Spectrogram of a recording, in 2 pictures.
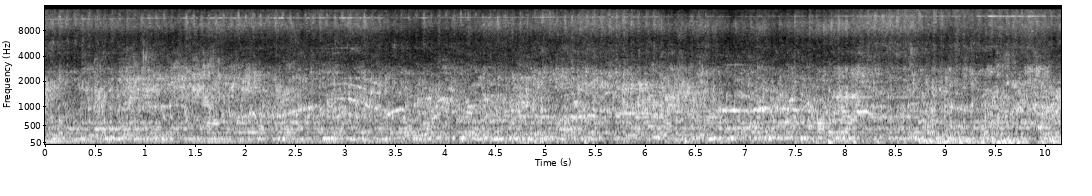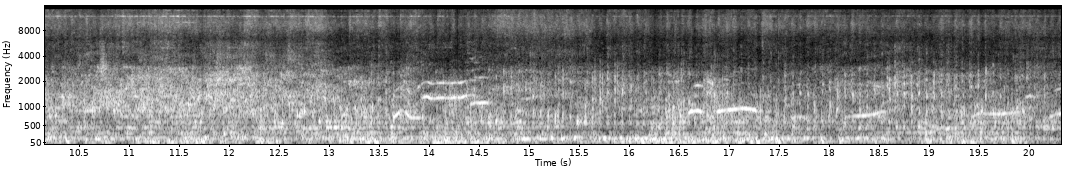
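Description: A crowd of people chatters and shouts nearby.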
